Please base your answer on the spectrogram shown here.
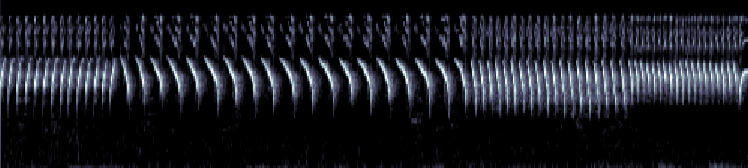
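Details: Canary singing in the ornate cengkok mewah style, a fast high trill slowing into spaced, sweeping downward whistles, then speeding into a dense rolling buzz at the end.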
